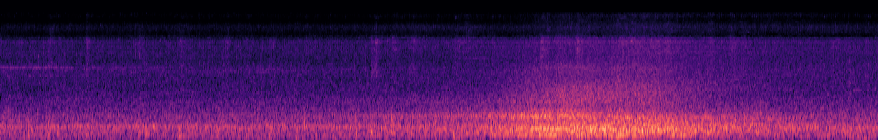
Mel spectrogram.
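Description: Steady running noise of a moving EMU local train, heard from its open doorway. It swells as an express train hauled by an electric locomotive passes close by on the next track, loudest from about ten to fourteen seconds in, then eases as its coaches roll past.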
